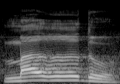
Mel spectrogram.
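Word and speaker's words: مغضوب: Bukan maudu, bibirnya gak usah digerakkan. Ghairil maudu, keliru. Yang boleh menggerakkan bibir waw, mim. Berarti maudu, keliru. Bukan waw, oin. Magdu, bukan maudu.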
